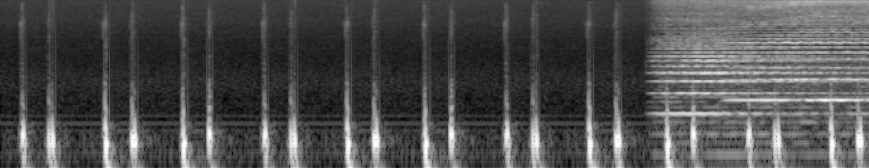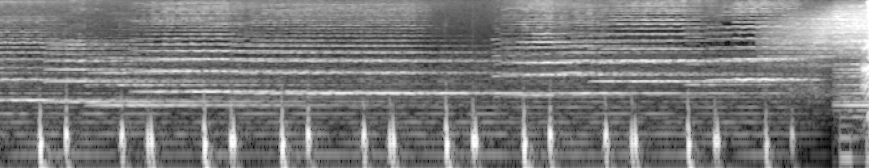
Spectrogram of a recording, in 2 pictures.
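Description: Heartbeat sound effect, a steady rhythm of low double thumps (lub-dub). About eight seconds in, soft music of slow sustained chords comes in under it and the heartbeat carries on.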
